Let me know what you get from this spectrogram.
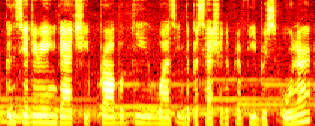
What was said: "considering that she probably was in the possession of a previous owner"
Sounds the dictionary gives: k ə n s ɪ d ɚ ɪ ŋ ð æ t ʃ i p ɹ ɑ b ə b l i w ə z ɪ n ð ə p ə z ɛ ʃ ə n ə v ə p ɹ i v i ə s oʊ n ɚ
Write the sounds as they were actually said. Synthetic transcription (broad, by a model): k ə n s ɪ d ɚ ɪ ŋ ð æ t ʃ i p ɹ ɑ b ə b l i w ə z ɪ n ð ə p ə s ɛ ʃ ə n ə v ə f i b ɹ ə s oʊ n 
